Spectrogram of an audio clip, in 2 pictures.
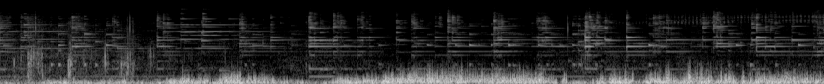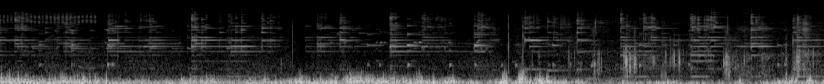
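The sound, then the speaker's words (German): Many cowbells clank and jangle in an irregular, overlapping stream as a herd of cows grazes, with metallic ringing tones over a steady low rumble and no voices. “So, hier hört ihr nochmal die Kuhglocken.”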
